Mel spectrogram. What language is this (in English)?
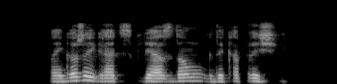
Polish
